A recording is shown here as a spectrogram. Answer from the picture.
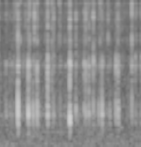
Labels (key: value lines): label: ambient
recorder: HydroMoth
